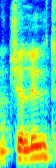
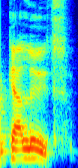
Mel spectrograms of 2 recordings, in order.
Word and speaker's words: Jalut: Now, it depends where you go in the Middle East. You can actually pronounce the letter either as a J or a G. For example, if you go to Egypt, they still pronounce it Galut.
